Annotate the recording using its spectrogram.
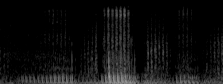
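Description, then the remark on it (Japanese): A cat named Chii-chan purrs softly and steadily while very sleepy, a low rhythmic rumble pulsing with each breath, fairly quiet, with no talking. “今日はちいちゃんは眠すぎて、ゴロゴロ音がちょっとちっちゃめですね。”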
